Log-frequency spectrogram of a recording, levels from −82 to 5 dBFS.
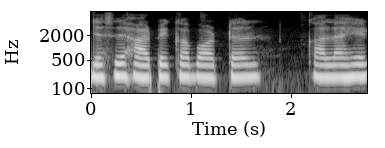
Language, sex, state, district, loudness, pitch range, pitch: Hindi, female, Chhattisgarh, Bastar, -14 LUFS, 190-195 Hz, 195 Hz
